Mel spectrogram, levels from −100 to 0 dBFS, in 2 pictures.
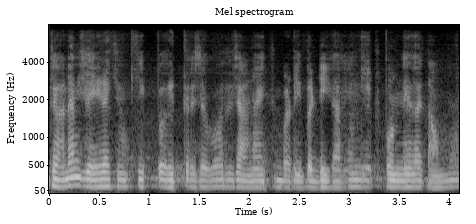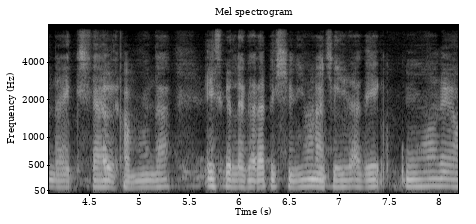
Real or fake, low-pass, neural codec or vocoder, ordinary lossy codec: fake; 7.2 kHz; codec, 44.1 kHz, 2.6 kbps, DAC; none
